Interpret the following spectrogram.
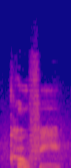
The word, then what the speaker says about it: Ko-fi: I said I was going to start pronouncing that right. Ko-fi page overlay thing set up over there, so that'll pop up during stream.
